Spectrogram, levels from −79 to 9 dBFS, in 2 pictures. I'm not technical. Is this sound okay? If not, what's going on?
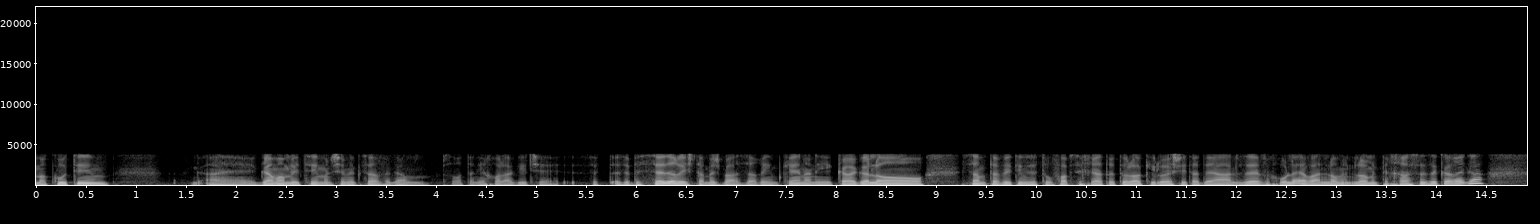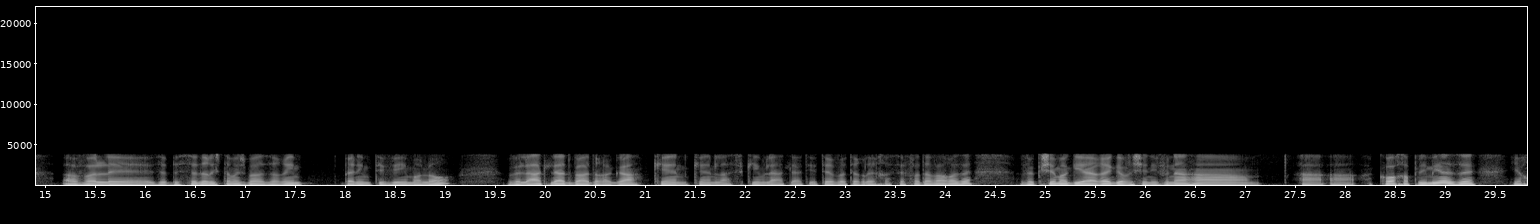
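No. There is packet loss with pitch repetition at 13.08 and 24.00 seconds. Each time, about 20 ms of speech goes missing, and the last bit of voice is briefly repeated, giving a tiny buzzy hold.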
